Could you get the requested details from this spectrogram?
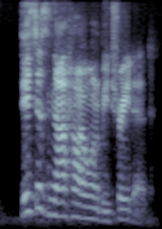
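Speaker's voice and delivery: ordinary delivery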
